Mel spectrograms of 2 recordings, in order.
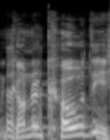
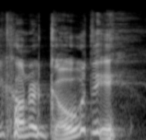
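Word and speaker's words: Conor Coady: Con Connor Cody, ikke Connor Godie.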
